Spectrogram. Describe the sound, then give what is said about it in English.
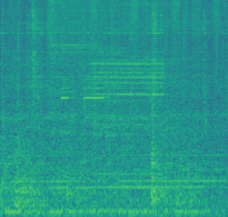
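A dense, steady wash of city noise from factories, industrial plants, cars and construction, with a low mechanical rumble, engine drone and a few thin high tones, like beeps, cutting through the din. No one speaks. “This was at a time when our cities were getting filled with factories and industrial plants and cars and new construction. And all of that machinery made noise.”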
